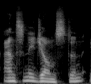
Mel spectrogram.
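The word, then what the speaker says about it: Antony Johnston: And so that is Anthony Johnston.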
